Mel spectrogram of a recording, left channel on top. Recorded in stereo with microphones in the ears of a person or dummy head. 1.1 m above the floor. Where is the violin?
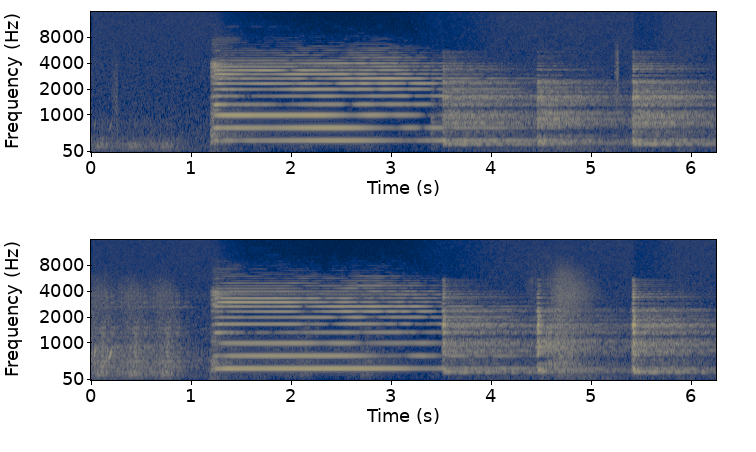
40° left (ahead or behind), 1.3 m.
